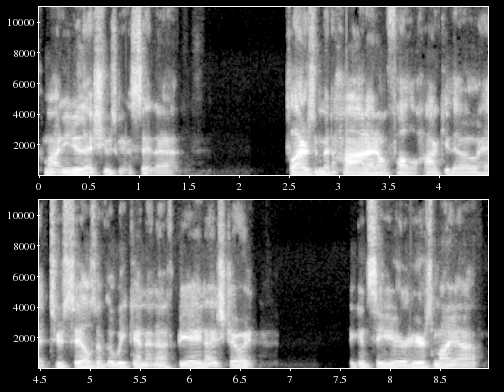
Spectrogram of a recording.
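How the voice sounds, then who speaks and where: A man's voice: medium pitch, a bit bright. An American man hosting a casual livestream, rambling along as he reads and answers viewers' comments aloud. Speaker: livestream host.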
